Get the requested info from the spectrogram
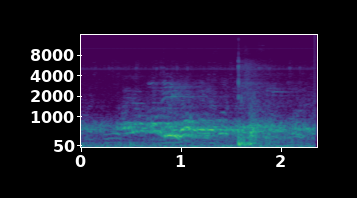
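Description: Indistinct shouting voices of players during a small-sided football game, with one thud of the ball being kicked about one and a half seconds in.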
